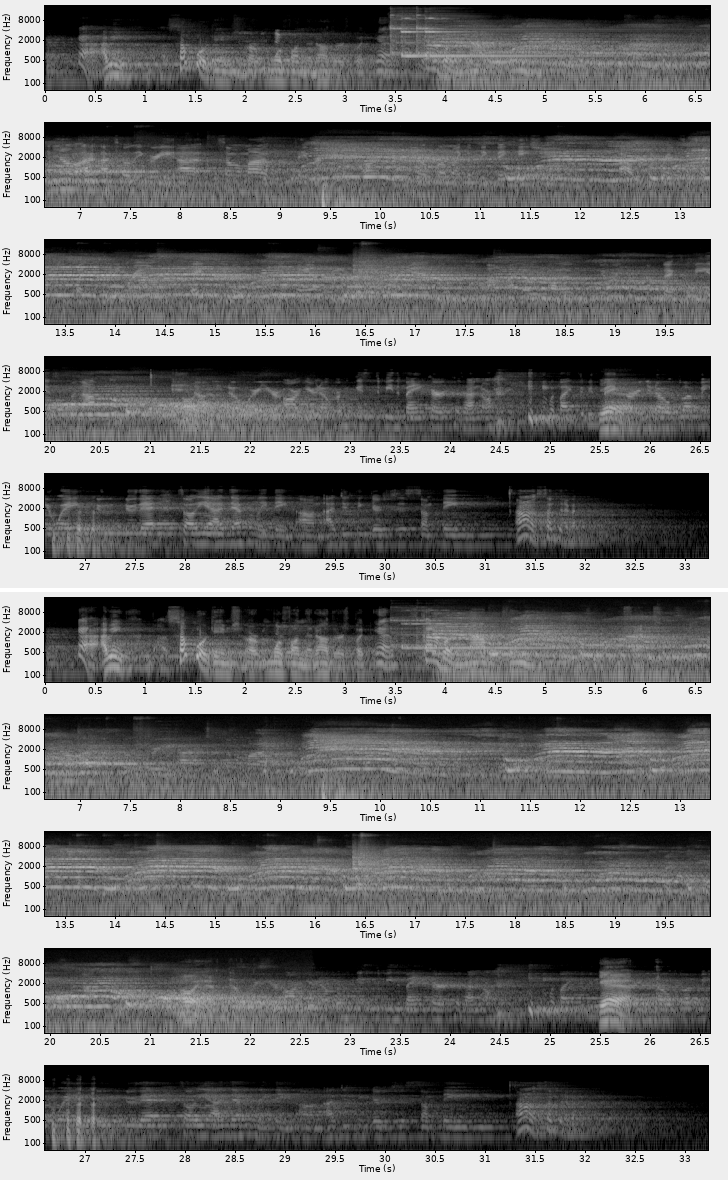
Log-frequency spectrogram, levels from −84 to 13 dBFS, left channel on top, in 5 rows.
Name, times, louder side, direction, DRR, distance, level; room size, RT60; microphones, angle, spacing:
voice 1, 0.3-6.2 21.3-22.0 25.5-25.8, right 5 dB, 80° right, 10 dB, 0.6 m, -29 dB
voice 2, 1.9-2.4 3.7-3.9 6.7-30.8 31.3-31.9, left 4 dB, 55° left, 5 dB, 1.0 m, -37 dB
Doorbell, 2.9-3.1 3.4-7.6 7.9-9.5, left 5 dB, 90° left, 0.7 m, -30 dB
Crying sobbing, 3.9-22.7, right 3 dB, 65° right, 1.1 m, -26 dB
17.0 x 7.4 x 6.0 m, 2.8 s
head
